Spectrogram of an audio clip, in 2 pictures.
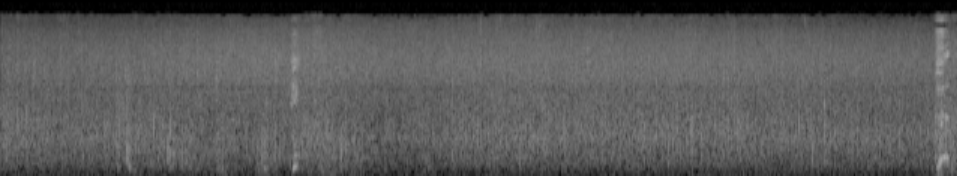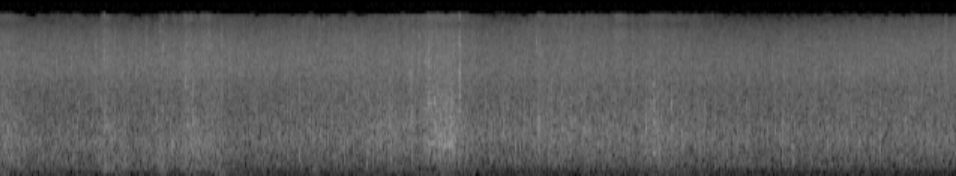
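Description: Footsteps rustle through grass and undergrowth.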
